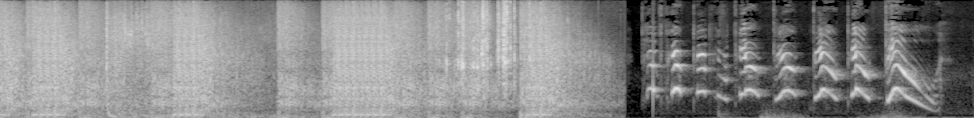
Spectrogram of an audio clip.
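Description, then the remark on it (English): Loud, rapid bursts of machine gun fire from a Nazi airplane rattle out in several volleys as bullets whizz past a fleeing car, then give way to a string of high, sliding vocal whistles and chirps. “Drove this way and that while bullets whizzed past her, and finally she flung herself out of the moving car and ran to safety.”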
